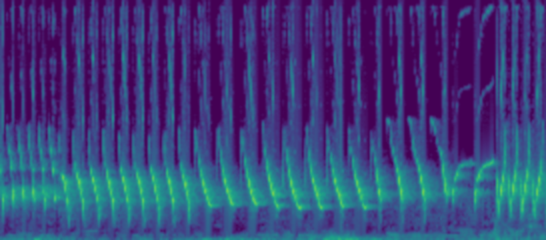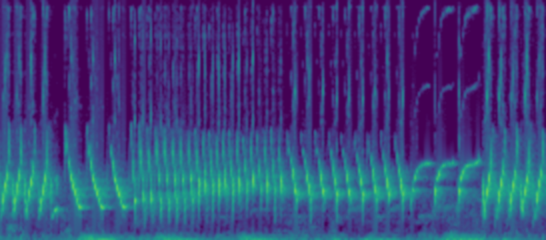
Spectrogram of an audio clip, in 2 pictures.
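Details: Persistently singing canary, Indonesian ngerol and nembak style, meant for tutoring and prompting other canaries: dense, very fast high trills and rolling chatter run almost without pause, with short buzzy stretches between.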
